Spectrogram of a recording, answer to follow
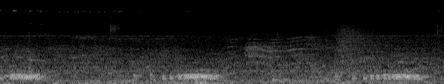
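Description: Domestic pigeons cooing: three low coos about two seconds apart.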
